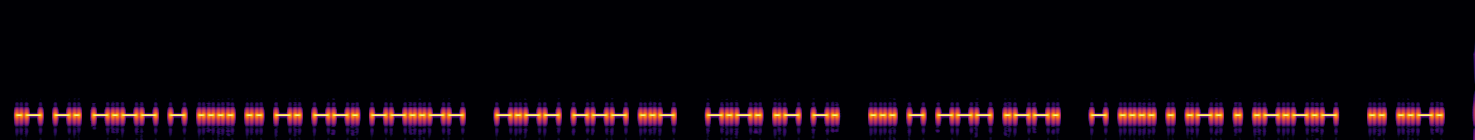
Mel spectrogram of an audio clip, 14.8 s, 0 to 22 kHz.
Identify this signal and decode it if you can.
Morse code, heard as a keyed tone, about 25 wpm, 600 Hz. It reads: ANYTHING, YOU CAN STOP THERE. IF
